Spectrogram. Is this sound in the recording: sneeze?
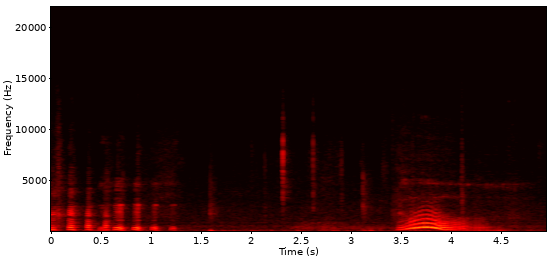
no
